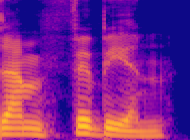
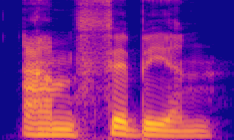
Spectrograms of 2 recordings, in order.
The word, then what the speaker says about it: amphibian: the first word is amphibian amphibian notice the stress on the middle syllable amphib amphibian there are animals such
